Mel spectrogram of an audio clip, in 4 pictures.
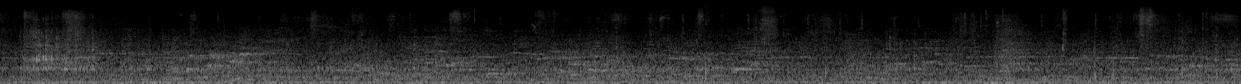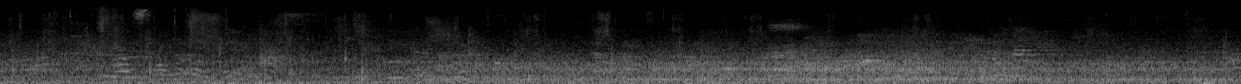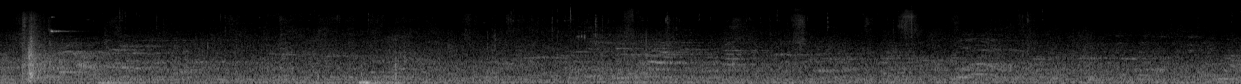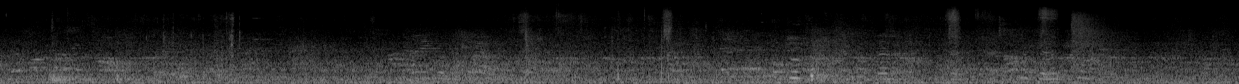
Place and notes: Sainsbury's, Southampton, UK - 021 In the biscuit isle
21 January, ~20:00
